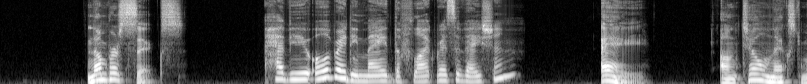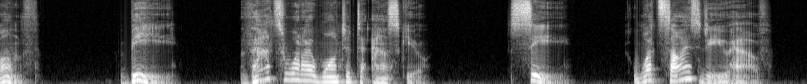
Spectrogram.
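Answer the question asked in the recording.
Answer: B: That's what I wanted to ask you.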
